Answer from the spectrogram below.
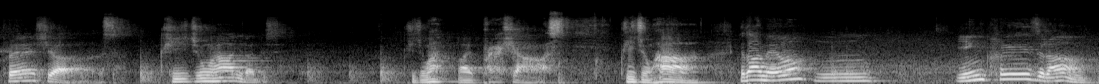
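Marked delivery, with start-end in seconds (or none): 4.6-5.7 low, drawn-out creepy whisper of Gollum. Retold or imitated. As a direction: croon it like Gollum clutching the ring. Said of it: "골룸이 뭐라 그래요".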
